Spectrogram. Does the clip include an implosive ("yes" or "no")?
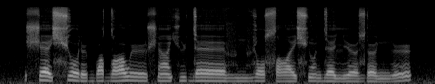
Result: no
